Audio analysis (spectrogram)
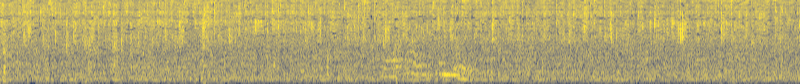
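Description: Heavy rainwater pouring down during the monsoon, a dense, steady rushing roar that fills the whole clip at high volume and close range, with no pauses and no clear talk over it.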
